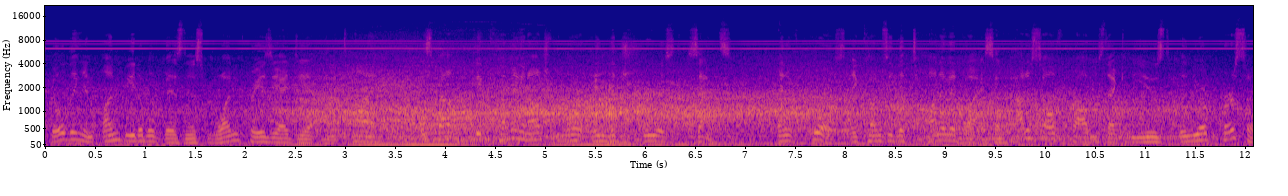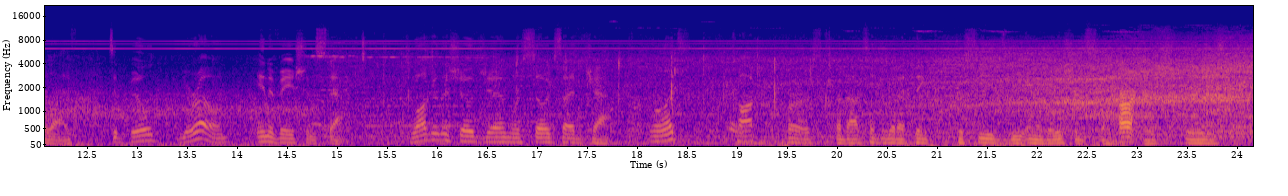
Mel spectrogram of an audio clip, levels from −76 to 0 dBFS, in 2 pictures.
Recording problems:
echo of what is said; faint; throughout; 580 ms later, 20 dB below the speech
traffic noise; very loud; throughout; 3 dB above the speech
high-pitched whine; loud; throughout; 6.5 kHz, 9 dB below the speech
chatter from many people; faint; throughout; 20 dB below the speech

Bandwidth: 15 kHz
